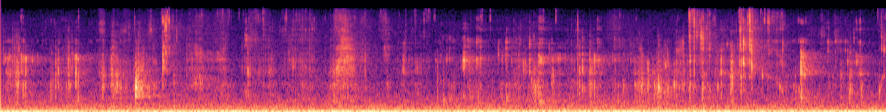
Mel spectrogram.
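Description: Close-miked mouth sounds of a person chewing a bite of breakfast burrito: irregular soft clicks and smacks.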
